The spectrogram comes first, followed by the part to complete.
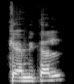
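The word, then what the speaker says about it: chemical: आया है और इसलिए ग्रीक भाषा से आने के कारण यहां पर क का उच्चारण किया जा रहा है।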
